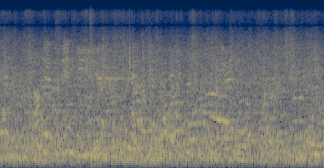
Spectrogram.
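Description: A crowd of people chatter in a busy indoor hall that echoes.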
